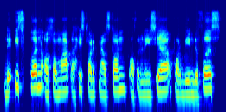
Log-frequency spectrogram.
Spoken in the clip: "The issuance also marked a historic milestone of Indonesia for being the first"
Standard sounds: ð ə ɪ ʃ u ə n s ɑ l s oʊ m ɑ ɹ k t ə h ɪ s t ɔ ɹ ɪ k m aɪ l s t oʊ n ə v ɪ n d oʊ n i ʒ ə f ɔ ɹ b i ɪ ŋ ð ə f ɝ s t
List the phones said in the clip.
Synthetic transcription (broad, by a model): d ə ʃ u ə n ɑ l s oʊ m ɑ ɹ k ə h ɪ s t ɔ ɹ ɪ k m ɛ l s t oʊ n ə f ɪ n d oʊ n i s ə f ɔ ɹ b i ɪ ŋ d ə f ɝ s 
